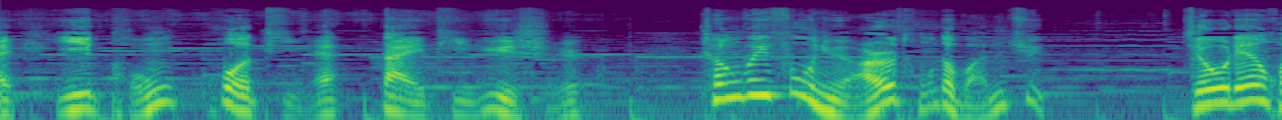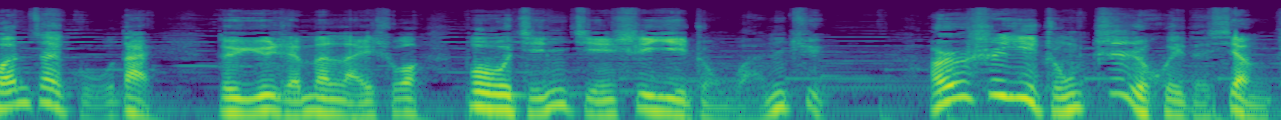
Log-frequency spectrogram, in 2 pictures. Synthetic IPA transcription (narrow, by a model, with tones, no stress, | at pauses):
ɪi˧˥˩t̪ʰʊ˧˥ŋxwɔ˥˩t̪ʰjɛ˨˩˦t̪a˥˧ɪt̪ʰi˥˩y˥˩ʂɻ̩˧˥ | ʈ͡ʂʰɤ˧˥ŋwe˧˥ɪfu˥˩ny˨˩ə˞˧˥t̪ʰʊ˧˥ŋd̪ə˧wa̰˧˥nt͡ɕy˥˩ | t͡ɕjo˨˩ʊljɛ˧˥nxwa˧˥nt͡sa˥˩ɪku˨˩t̪a˥˩ɪ | t̪we˥˩ɪy˧˥ɻə˧˥nmə˨nla˧˥ɪʂwɔ˥pu˥˩t͡ɕi˧˥nt͡ɕi˨˩nʂɻ̩˥˧i˥˩ʈ͡ʂʊ˨˩ŋwa̰˧˥nt͡ɕy˥˩ | ə˞˧˥ʂɻ̩˥˧i˥˩ʈ͡ʂʊ˨˩ŋʈ͡ʂɻ̩˥˧xwe˥˩ɪd̪ə˩ɕjɑ˥˧ŋʈ͡ʂ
